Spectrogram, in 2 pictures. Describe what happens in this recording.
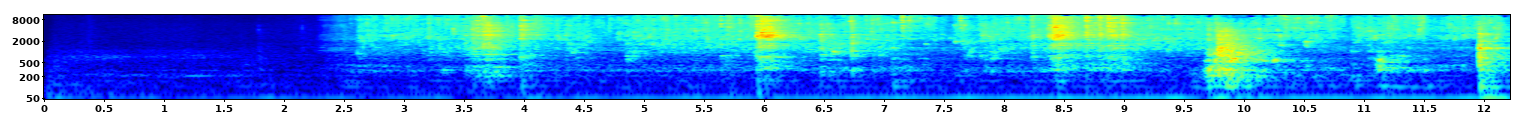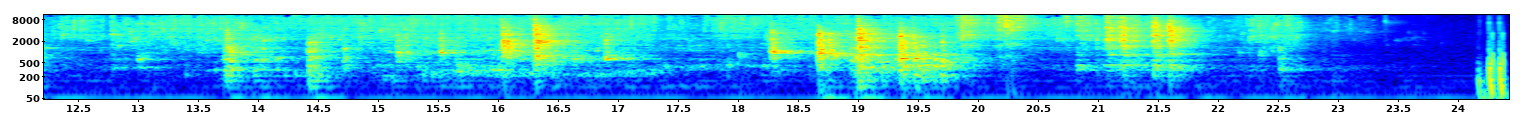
Water is running from the kitchen tap while I am washing the dishes and the cutlery. Both sounds can be heard simultaneously.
